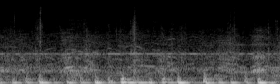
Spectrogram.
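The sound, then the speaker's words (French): A large crowd, a whole town gathered in one place, roars in a dense, continuous wash of many voices, with scattered shouts and bursts of cheering rising above the steady din. “Je vous parle d'un préau et sous son toit, à la place des nids d'oiseaux, il y a des mains agrippées aux tuiles et des escalades pour voir d'en haut à quoi ressemble la foule, comment s'amasse en un seul lieu toute une ville.”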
